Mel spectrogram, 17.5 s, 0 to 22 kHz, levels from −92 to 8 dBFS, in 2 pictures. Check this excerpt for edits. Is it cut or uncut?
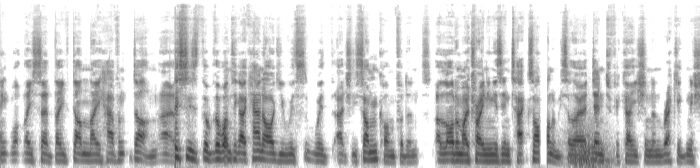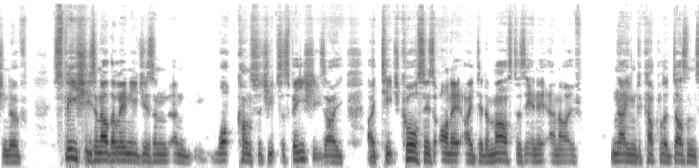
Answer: cut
